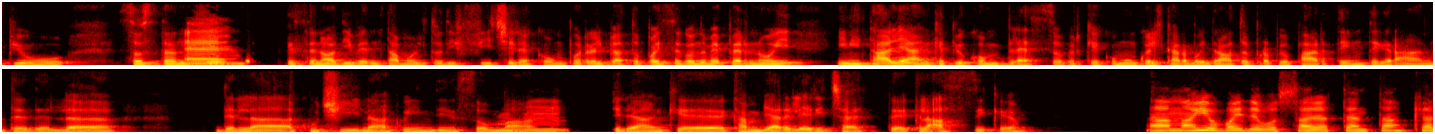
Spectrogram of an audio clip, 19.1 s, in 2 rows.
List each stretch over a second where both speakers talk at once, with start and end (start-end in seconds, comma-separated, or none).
none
